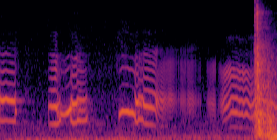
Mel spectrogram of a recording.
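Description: A newborn baby cries in its mother's bedroom at midnight, several short, high, wavering wails separated by brief pauses, fairly faint.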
